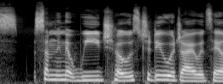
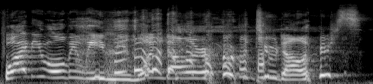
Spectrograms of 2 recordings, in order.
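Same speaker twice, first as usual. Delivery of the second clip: reading aloud through laughter, higher; higher, laughing as she reads; 8 semitones higher than usual. Real, not acted. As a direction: read it while cracking up. Reading letter while laughing.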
